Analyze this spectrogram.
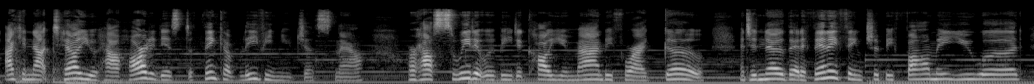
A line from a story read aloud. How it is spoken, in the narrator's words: he sighed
